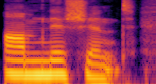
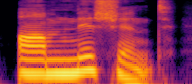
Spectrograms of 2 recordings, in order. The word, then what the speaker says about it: omniscient: like um in omnipotent next is Nish which rhymes with fish and should be pronounced clearly finally we have un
